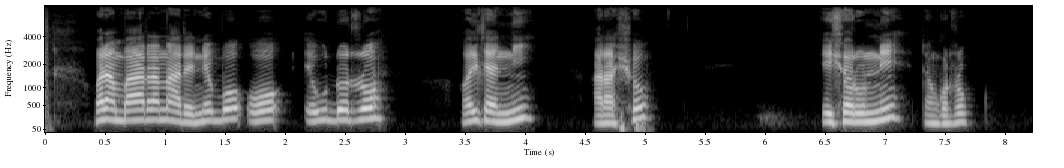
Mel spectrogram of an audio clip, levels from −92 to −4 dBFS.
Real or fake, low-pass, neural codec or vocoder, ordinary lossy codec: real; none; none; none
